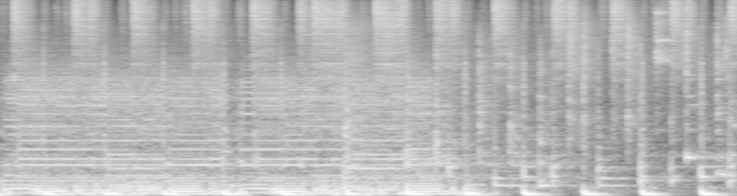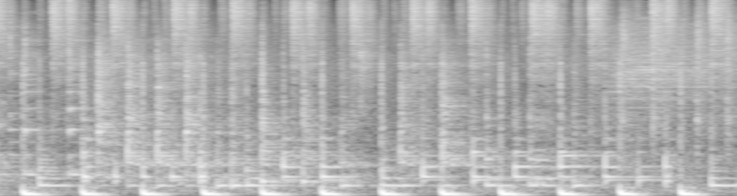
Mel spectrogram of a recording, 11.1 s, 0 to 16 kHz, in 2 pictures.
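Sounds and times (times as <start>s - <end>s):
bass notes: 0.0s - 3.8s
live band playing reggae groove: 0.0s - 11.0s
kick drum: 2.5s - 5.0s.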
